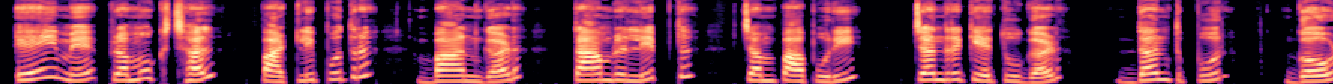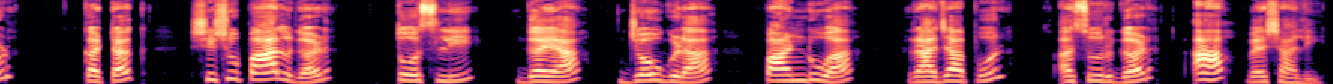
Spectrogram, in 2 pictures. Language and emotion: Maithili, neutral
